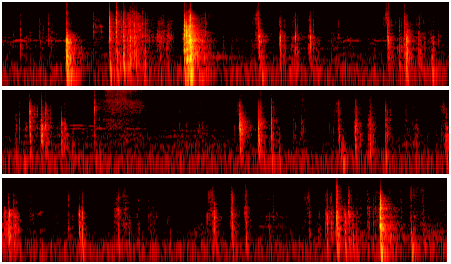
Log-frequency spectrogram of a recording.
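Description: Tarot cards being shuffled by hand: an irregular run of soft taps, flicks and knocks of the deck, with a brief soft rush of cards about seven seconds in and the sharpest knock about two seconds in.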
